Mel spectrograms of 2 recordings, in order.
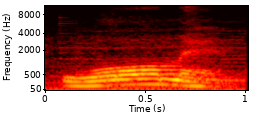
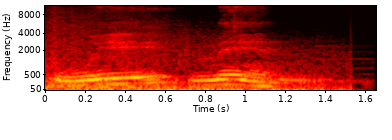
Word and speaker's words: woman: Muchos pronuncian esta palabra woman. Pero aquí la o se pronuncia e, la e también se pronuncia e, así que esta palabra se pronuncia w men.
